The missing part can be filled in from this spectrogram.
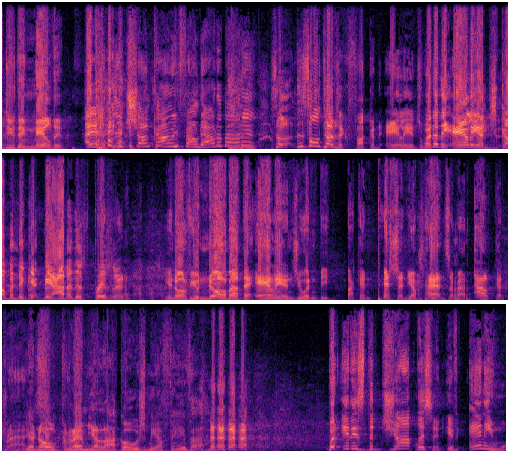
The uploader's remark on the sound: (Live in San Francisco). The gang is live from Cobb's in San Francisco.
